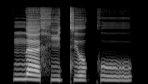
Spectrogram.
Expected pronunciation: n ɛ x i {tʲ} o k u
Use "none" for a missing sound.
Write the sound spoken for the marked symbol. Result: tʲ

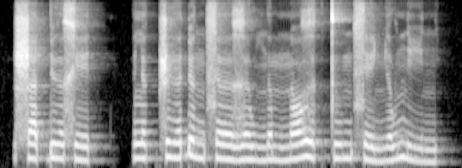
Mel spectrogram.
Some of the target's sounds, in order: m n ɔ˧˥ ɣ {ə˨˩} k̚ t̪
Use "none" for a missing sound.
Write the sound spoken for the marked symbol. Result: ə˨˩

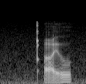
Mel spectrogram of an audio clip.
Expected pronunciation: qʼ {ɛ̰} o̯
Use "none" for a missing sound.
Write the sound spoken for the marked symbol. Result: ɛ̰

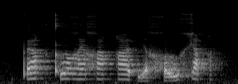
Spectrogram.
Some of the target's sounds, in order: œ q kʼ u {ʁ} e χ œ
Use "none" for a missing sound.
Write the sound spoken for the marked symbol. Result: ʁ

